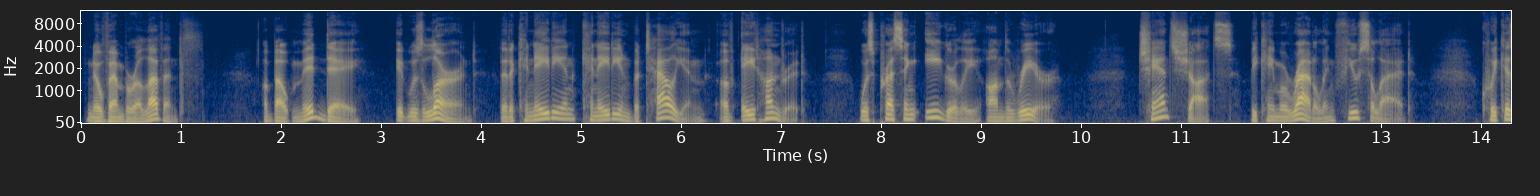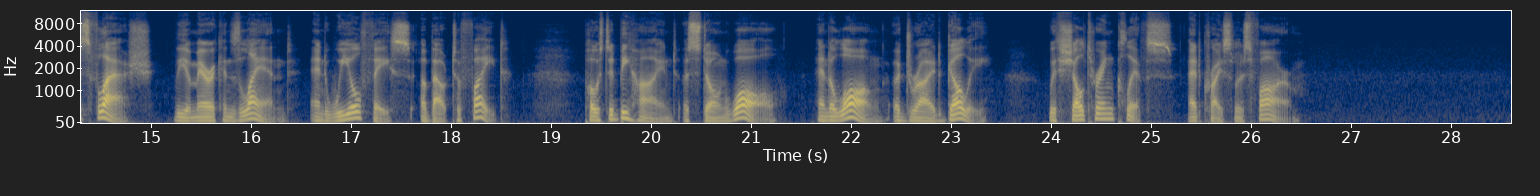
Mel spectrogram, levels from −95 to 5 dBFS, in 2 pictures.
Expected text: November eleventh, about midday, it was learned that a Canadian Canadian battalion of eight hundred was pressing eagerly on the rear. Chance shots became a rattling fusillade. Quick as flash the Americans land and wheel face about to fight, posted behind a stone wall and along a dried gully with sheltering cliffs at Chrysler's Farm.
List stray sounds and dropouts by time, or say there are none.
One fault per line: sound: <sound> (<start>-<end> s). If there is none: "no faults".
no faults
